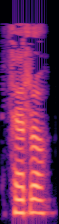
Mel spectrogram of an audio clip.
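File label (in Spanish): "cerró", Spanish; verb-conjugator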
